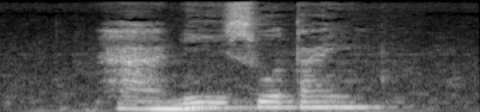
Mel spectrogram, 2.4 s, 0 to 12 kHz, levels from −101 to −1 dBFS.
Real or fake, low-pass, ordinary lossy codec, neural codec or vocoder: real; 10.8 kHz; AAC, 64 kbps; none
